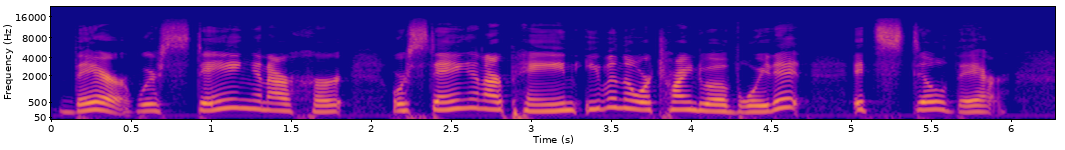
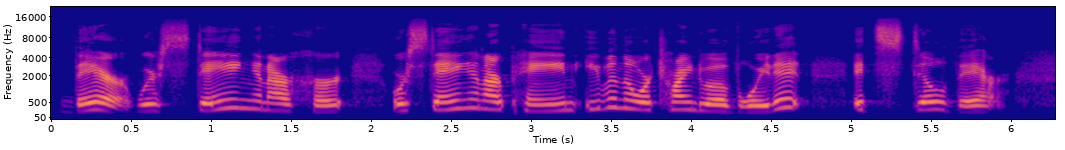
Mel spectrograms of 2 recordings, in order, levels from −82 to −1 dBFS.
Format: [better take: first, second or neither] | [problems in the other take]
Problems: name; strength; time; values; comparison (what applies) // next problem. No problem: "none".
first | thin; very; fading below 350 Hz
